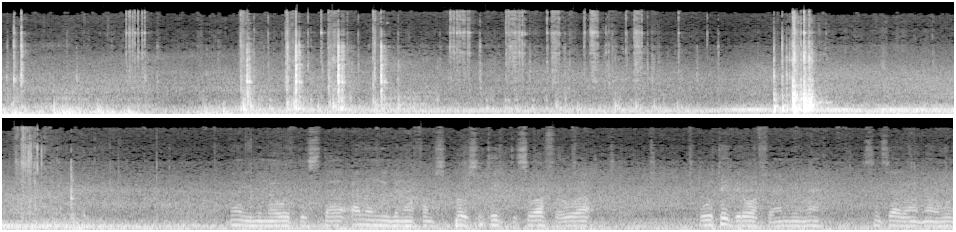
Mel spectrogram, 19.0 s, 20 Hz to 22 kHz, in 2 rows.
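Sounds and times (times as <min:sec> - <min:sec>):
metal tools clinking: 0:03.1 - 0:07.0.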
